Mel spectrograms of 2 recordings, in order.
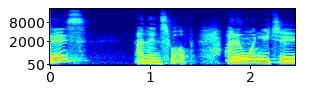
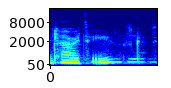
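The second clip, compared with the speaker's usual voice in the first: whispered; 14 dB quieter than usual. Real, not acted.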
